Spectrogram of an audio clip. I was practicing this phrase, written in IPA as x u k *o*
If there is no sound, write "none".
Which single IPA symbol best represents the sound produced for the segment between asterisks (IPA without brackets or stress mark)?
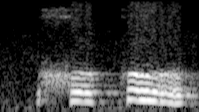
u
